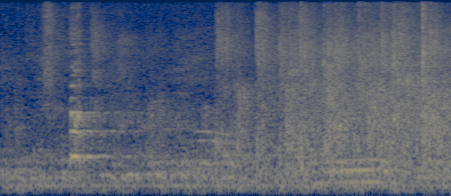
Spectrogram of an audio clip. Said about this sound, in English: The applause is for you, not for me.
